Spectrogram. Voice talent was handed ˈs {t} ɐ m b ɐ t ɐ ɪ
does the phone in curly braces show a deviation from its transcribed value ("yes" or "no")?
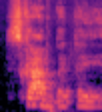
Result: yes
